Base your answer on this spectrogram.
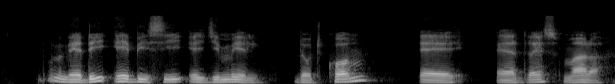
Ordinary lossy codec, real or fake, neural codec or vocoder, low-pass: none; fake; codec, 16 kHz in and 24 kHz out, 0.6 kbps, FocalCodec, streaming, 2048 codes; 9.9 kHz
